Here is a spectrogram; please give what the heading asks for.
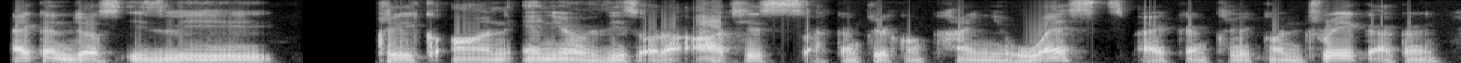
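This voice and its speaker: A man presenting a casual software tutorial, with somewhat halting, hesitant phrasing. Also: sits low, steady tone, poor audio.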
